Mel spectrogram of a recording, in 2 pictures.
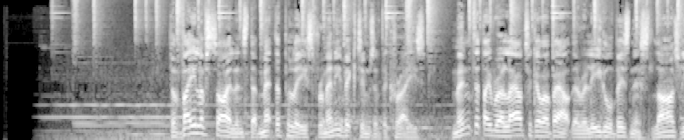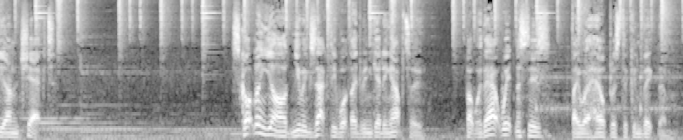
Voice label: Narration; Vocal Point

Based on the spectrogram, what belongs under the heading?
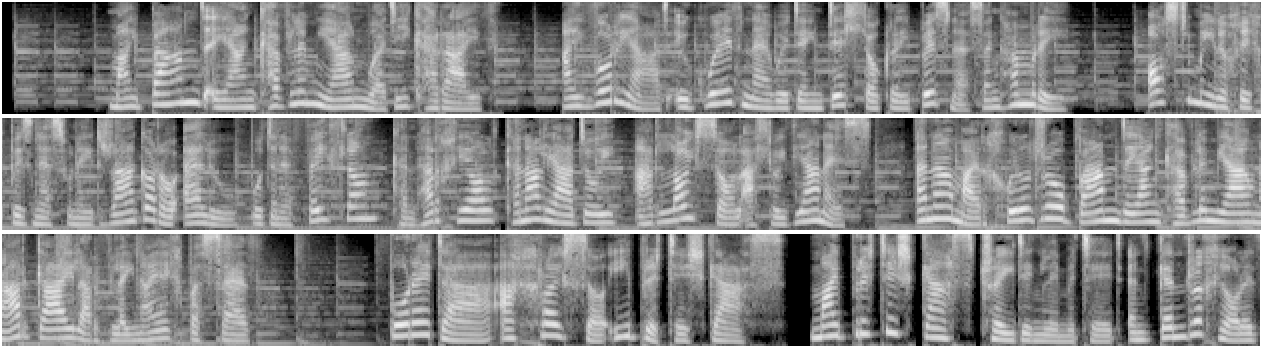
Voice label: Corporate Welsh

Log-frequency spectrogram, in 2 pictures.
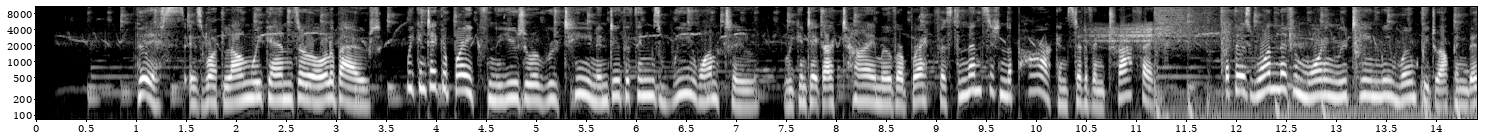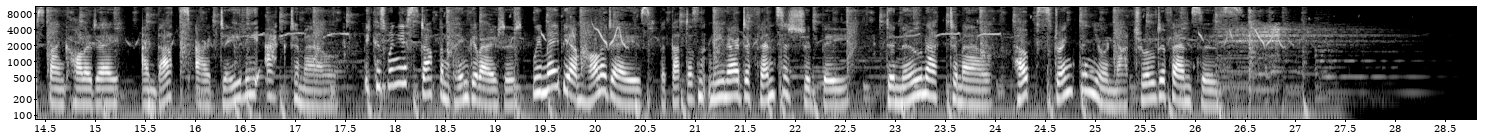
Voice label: Commercial; Actimel; Vocal Point

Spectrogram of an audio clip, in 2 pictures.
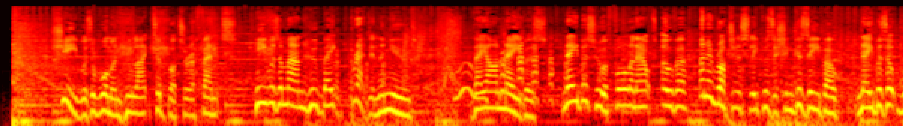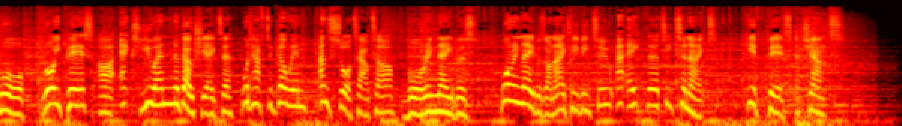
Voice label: Commercial Neighbours

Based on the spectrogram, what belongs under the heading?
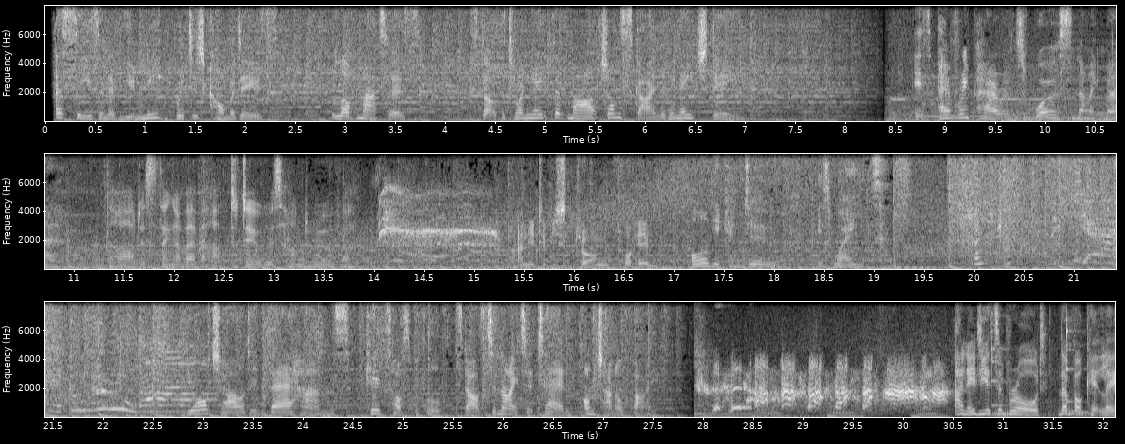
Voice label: Promos

